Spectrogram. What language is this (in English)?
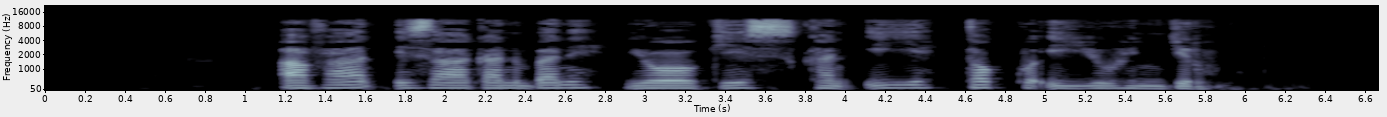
Oromo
